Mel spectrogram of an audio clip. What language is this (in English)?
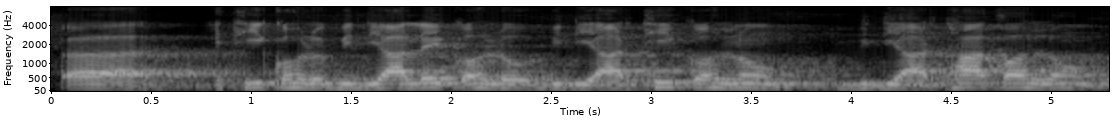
Maithili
